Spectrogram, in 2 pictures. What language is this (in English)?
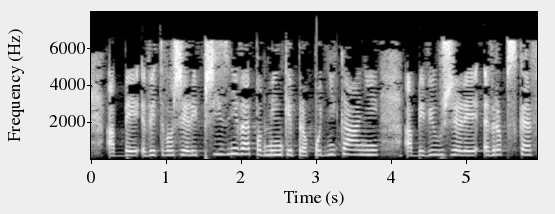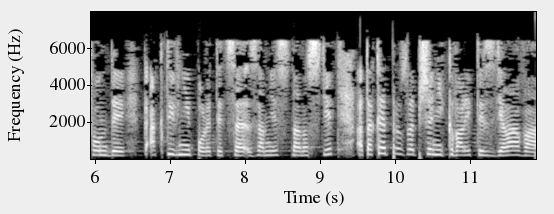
Czech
